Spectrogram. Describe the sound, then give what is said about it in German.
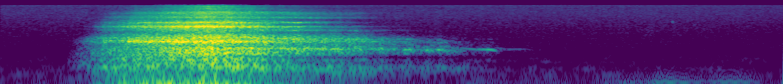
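A deep breath in and out during a guided mindfulness break: a long, breathy rush that swells and then fades, followed by a softer, quieter breath, with no talking. “Und nach einem weiteren tiefen Atemzug ein und aus.”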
